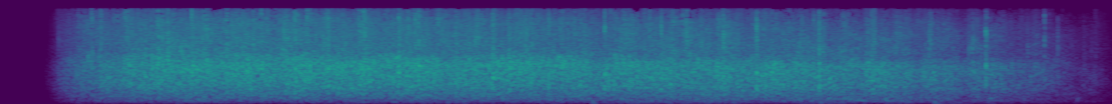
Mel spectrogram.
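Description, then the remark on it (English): A burst of sustained applause from many hands, a dense steady clatter starting abruptly and holding loud for about eight seconds before tapering off at the end. “I think we deserve an applause.”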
